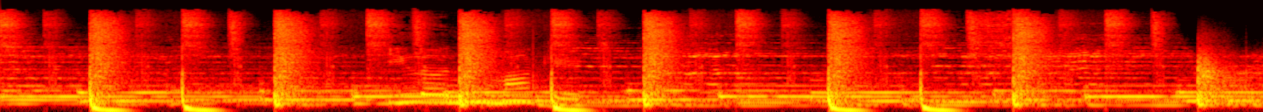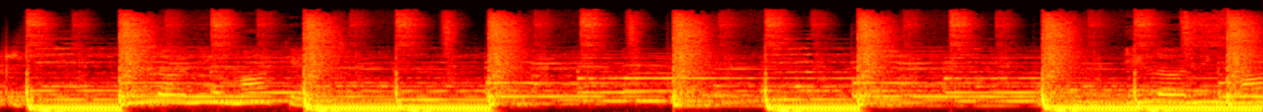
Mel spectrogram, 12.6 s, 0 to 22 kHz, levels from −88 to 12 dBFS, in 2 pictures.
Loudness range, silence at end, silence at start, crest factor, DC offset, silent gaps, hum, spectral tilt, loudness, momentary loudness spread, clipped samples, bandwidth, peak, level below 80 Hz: 3 LU; 0 s; 0 s; 16 dB; under 0.1%; none; none; -5 dB/octave; -17 LUFS; 7 LU; under 0.1%; 16.5 kHz; 0 dBFS; -24 dBFS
